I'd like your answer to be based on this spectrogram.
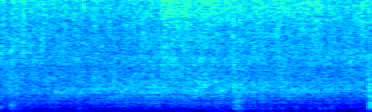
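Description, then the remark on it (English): Chicken fries in a pan with wine added over a gas flame, sizzling with a steady, bright crackling hiss, with a few louder pops breaking through near the end. “Look at the boil of the volcano Vesuvio.”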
